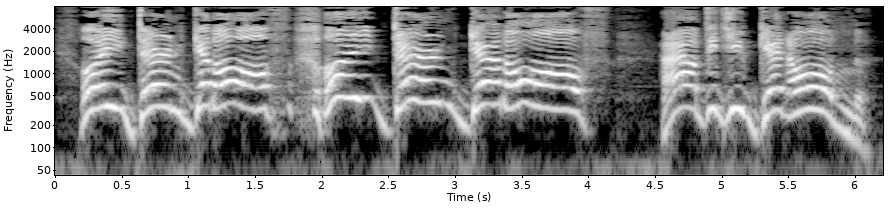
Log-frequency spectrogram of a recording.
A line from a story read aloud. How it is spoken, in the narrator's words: shouted Vimes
